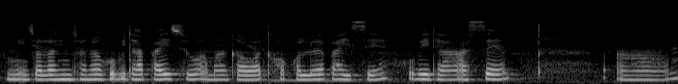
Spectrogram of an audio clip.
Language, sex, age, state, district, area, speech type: Assamese, female, 18-30, Assam, Darrang, rural, spontaneous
